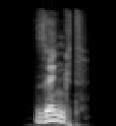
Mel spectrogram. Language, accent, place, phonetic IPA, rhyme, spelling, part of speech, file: German, Germany, Berlin, [zɛŋt], -ɛŋt, sengt, verb, De-sengt.ogg
- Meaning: inflection of sengen: 1. third-person singular present 2. second-person plural present 3. plural imperative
